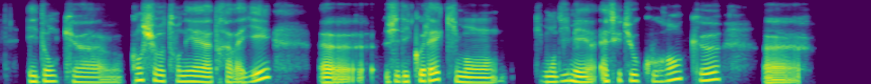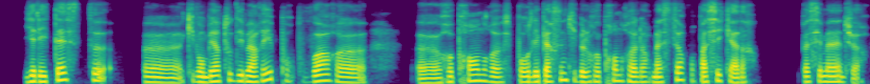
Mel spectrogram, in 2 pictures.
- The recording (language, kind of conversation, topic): French, podcast, Quel défi a révélé une force insoupçonnée en toi ?
- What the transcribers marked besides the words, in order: none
